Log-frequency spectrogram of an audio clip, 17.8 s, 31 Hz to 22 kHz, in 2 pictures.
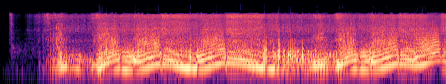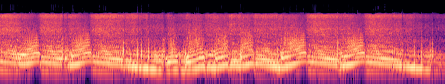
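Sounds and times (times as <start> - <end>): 
Healey 3000 MkII engine throttle: 0.3 - 17.8.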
